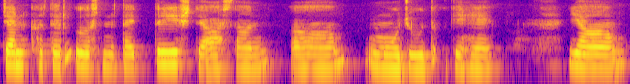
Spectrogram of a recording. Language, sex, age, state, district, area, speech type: Kashmiri, female, 18-30, Jammu and Kashmir, Kupwara, rural, spontaneous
